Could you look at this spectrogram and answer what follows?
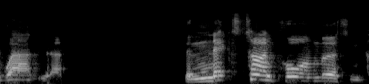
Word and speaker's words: Wagner: season Palmerston told me I was pronouncing David Wagner's name wrongly because I was calling David Adler he's me no no no you know he's got American ancestry so in his David Wagner the next time Paul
